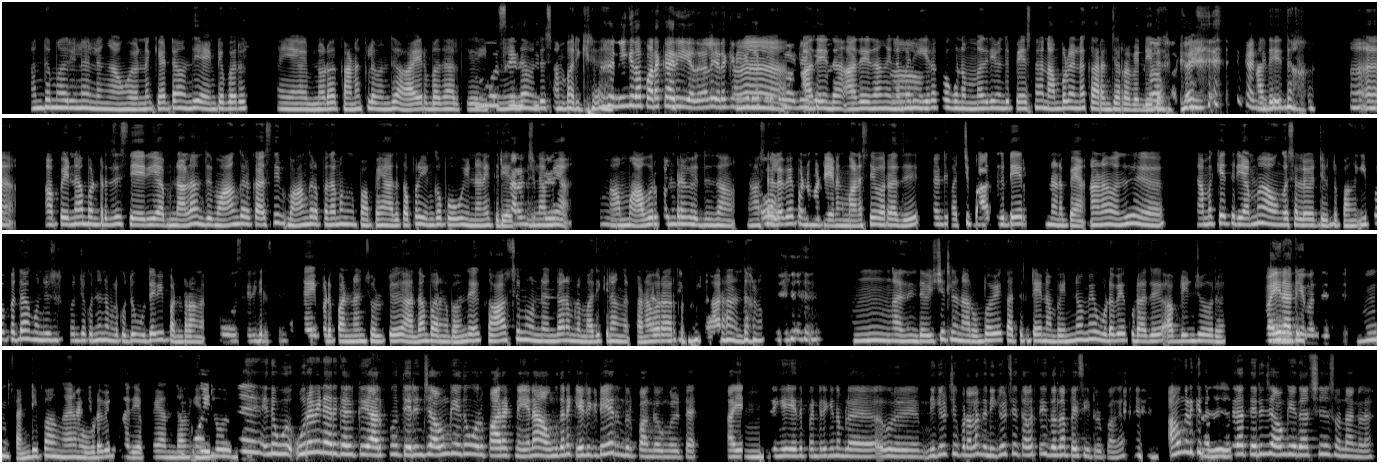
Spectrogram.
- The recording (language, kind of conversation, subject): Tamil, podcast, மீண்டும் ஆர்வம் வர உதவிய ஒரு சிறிய ஊக்கமளிக்கும் சம்பவத்தைப் பகிர முடியுமா?
- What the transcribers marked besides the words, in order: laughing while speaking: "நீங்க தான் பணக்காரி, அதனால எனக்கு நீ தான் கொடுக்கணும்"; other noise; laughing while speaking: "வேண்டியதா இருக்கு. அதேதான்"; chuckle; laughing while speaking: "யாரா இருந்தாலும்!"; chuckle; tapping; chuckle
